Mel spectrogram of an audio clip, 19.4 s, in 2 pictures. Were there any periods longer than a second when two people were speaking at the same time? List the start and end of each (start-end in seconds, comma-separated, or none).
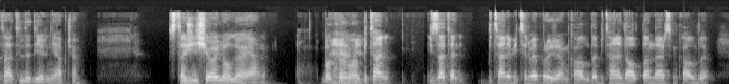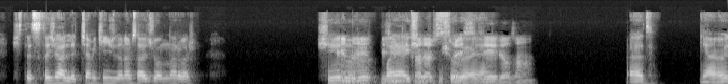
14.2-16.4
